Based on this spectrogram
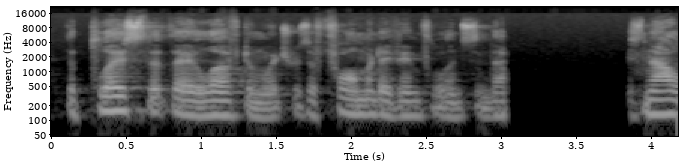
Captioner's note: distorted audio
